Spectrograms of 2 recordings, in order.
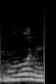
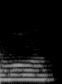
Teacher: izhar harus jelas mun jangan mum mun tekannya ke nun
